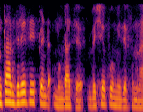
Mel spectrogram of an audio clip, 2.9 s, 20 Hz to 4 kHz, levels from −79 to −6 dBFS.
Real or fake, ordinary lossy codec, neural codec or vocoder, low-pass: fake; AAC, 16 kbps; autoencoder, 48 kHz, 128 numbers a frame, DAC-VAE, trained on Japanese speech; 3.6 kHz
